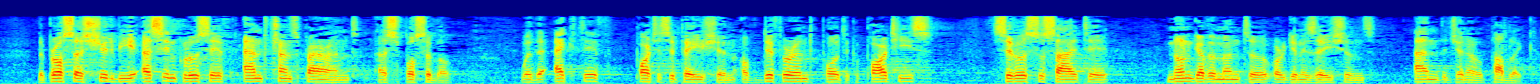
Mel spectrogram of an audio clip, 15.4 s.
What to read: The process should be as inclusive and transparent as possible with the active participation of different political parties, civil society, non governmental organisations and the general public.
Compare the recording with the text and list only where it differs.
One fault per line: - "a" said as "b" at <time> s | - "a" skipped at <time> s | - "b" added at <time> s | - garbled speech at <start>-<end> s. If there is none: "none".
none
